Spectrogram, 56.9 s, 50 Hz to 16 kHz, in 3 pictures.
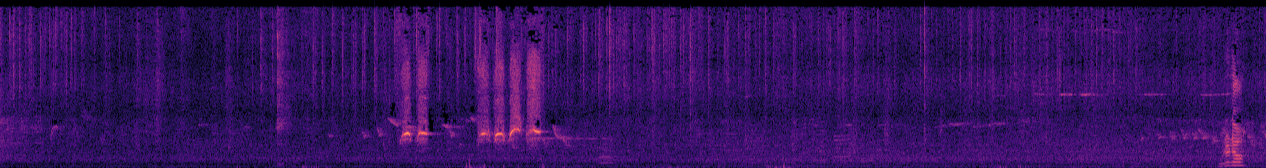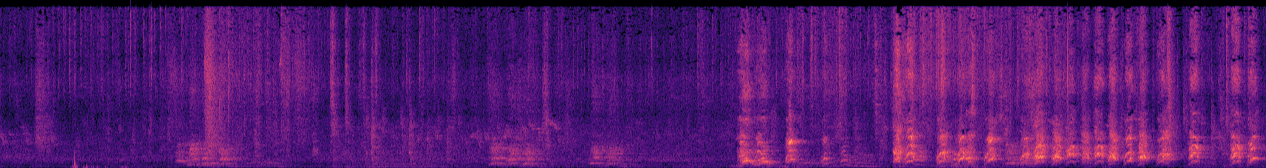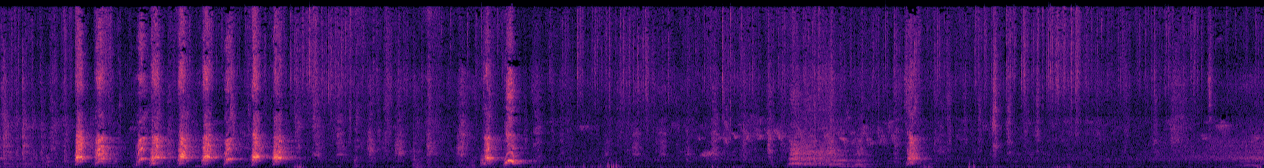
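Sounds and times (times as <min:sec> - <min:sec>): small dogs barking: 0:21.6 - 0:23.2, 0:26.3 - 0:28.6, 0:30.0 - 0:38.1, 0:39.0 - 0:42.6, 0:45.2 - 0:46.0, 0:49.8 - 0:52.0.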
